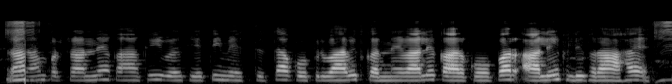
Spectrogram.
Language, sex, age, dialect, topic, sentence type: Hindi, female, 31-35, Awadhi Bundeli, agriculture, statement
